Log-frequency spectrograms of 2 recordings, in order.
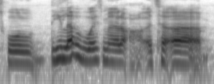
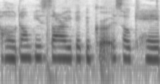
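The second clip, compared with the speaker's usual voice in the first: put-on much softer, gentle reassuring to a child; soft comforting daddy; 12 dB quieter than usual. Father kneeling to comfort upset daughter, soft and tender. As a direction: hush it like a father soothing his little girl. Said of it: "talking to her like".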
